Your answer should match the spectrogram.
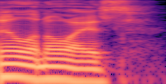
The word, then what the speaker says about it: Illinois: So we're starting off in Illinois. – They're really sensitive ears. You notice that people say that? Some people actually pronounce the S? – Yeah. – I feel like they're doing it on purpose.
